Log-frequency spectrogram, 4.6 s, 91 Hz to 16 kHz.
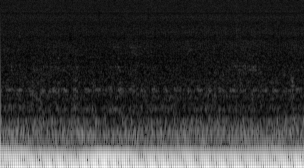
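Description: Mitsubishi Lancer Evolution X MR's turbocharged 2.0-litre four-cylinder engine idling, a steady low rumble heard from inside the cabin.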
